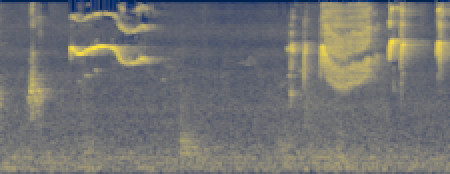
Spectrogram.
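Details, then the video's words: Orange-headed thrush (anis kembang) giving scattered high thin whistles and sharp bright notes separated by short pauses, over a low steady background hum. "Burung Anis kembang"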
